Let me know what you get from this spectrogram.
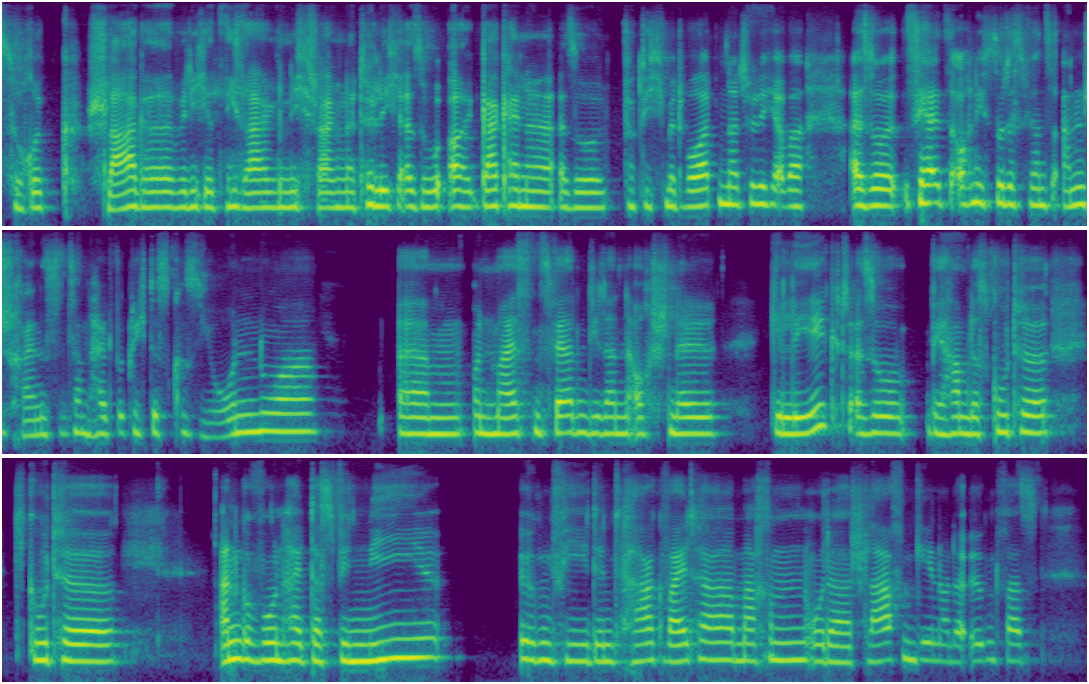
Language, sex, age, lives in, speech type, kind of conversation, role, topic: German, female, 25-29, Germany, conversation, advice, user, Warum eskalieren meine Beziehungskonflikte immer wieder auf die gleiche Weise?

